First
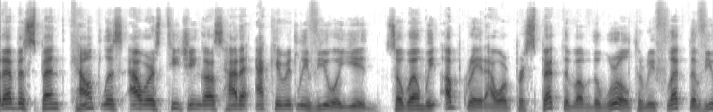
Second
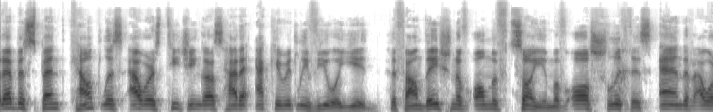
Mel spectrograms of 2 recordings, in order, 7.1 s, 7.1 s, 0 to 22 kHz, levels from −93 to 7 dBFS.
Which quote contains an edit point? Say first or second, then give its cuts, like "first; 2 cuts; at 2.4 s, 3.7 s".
first; 1 cut; at 3.8 s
